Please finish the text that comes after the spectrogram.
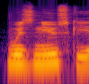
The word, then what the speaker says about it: Wisniewski: Wisniewski, that's how I'm saying it.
